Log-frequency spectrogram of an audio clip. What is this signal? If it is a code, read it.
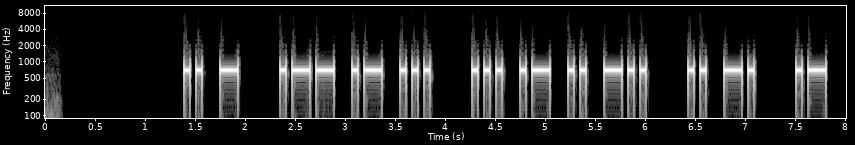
Morse code, heard as a keyed tone, about 20 wpm, 700 Hz. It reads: IT WAS SAID IN A
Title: Sentences from Top 1600 Words 20wpm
